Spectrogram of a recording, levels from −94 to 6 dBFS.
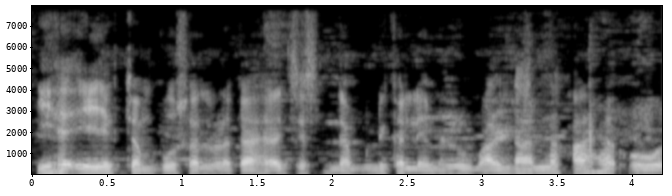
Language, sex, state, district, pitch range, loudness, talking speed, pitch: Hindi, male, Uttar Pradesh, Muzaffarnagar, 115-125 Hz, -18 LUFS, 230 wpm, 120 Hz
